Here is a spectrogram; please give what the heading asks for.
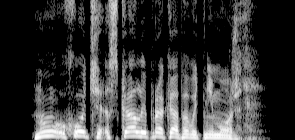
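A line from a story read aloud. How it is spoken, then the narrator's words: Nervous exhale. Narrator (Russian): нервно выдохнул Орлов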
